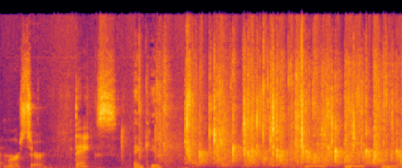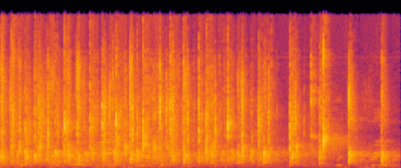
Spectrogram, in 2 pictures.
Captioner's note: applause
